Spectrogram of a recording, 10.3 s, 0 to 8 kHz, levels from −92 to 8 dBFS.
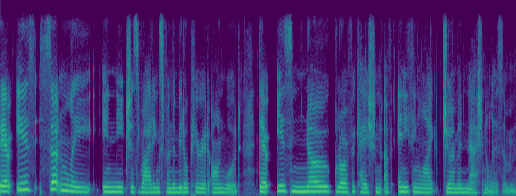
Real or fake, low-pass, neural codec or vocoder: real; 7.2 kHz; none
